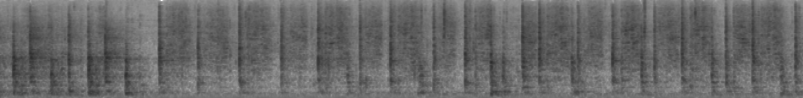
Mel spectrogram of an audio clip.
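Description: Hot beer wort being stirred fast with a paddle in a stainless steel brew pot to whirlpool it, so the hops settle in the centre. The liquid swishes and sloshes, with a quick run of knocks and scrapes from the paddle against the pot.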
